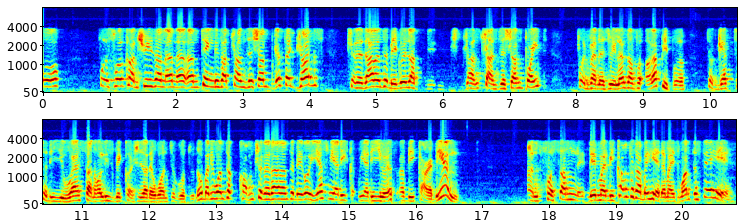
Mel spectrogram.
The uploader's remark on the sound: we take more calls from the audience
